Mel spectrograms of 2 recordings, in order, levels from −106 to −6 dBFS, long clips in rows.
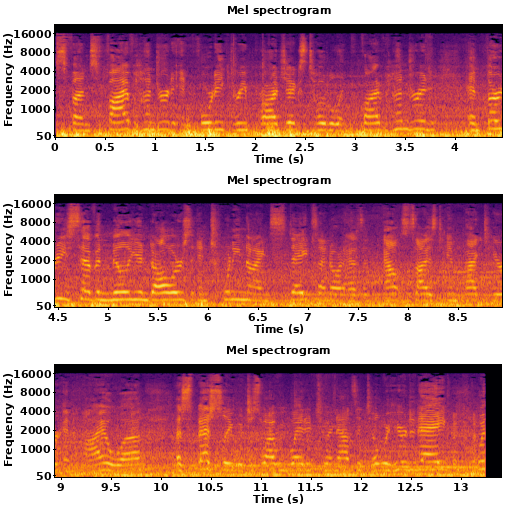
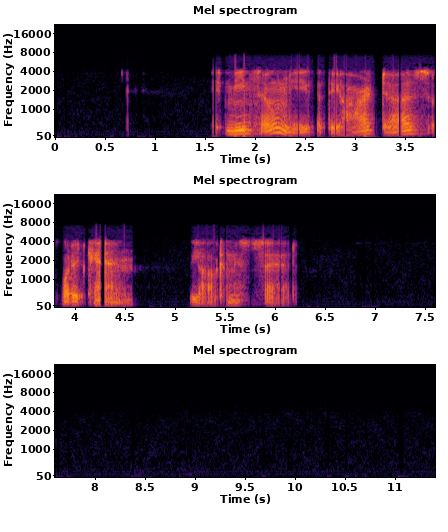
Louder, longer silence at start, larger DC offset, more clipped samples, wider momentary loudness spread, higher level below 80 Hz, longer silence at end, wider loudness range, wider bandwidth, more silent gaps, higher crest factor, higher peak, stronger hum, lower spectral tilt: first, -18 LUFS vs -33 LUFS; second, 0 s vs 1.6 s; neither; neither; second, 6 LU vs 13 LU; first, -22 dBFS vs -68 dBFS; second, 0.15 s vs 5.2 s; second, 4 LU vs 10 LU; first, 16 kHz vs 7.4 kHz; neither; second, 18 dB vs 28 dB; first, 0 dBFS vs -10 dBFS; neither; first, -6 dB/octave vs -2.5 dB/octave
